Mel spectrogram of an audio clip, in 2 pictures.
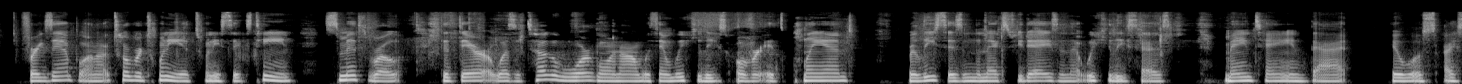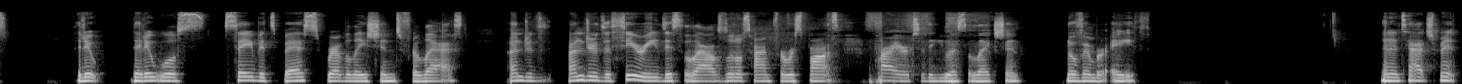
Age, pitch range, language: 10-29, 155-180 Hz, English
